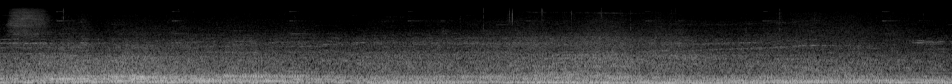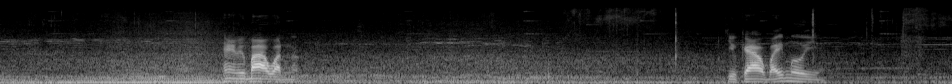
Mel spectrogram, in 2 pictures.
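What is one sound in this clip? A middle-aged man talks calmly close to a clip-on microphone.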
